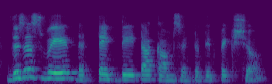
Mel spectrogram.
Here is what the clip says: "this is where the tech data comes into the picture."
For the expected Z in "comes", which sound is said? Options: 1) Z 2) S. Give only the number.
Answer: 2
